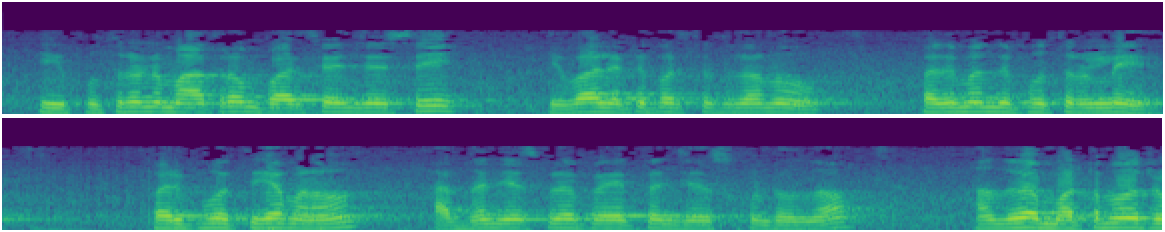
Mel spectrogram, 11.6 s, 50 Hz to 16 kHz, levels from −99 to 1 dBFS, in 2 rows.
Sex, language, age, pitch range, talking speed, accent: male, Telugu, 60-79, 135-145 Hz, 100 wpm, native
